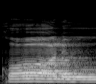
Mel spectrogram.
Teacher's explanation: ഈ വാവിൻ്റെ ദീർഘം മദ് മുൻഫസിൽ ജായിസാണ് എന്നത് ശ്രദ്ധിക്കുക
